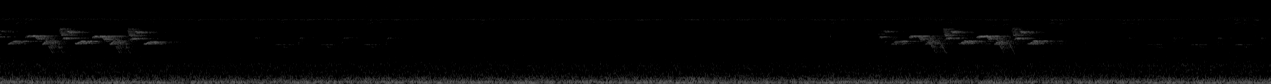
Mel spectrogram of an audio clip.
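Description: Outdoor ambience: a songbird sings two short phrases of quick, chirping notes, one at the start and one about nine seconds in, with fainter chirps after each. Beneath it runs a steady high insect drone and low background noise.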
